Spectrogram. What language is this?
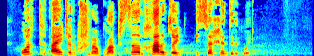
Abkhazian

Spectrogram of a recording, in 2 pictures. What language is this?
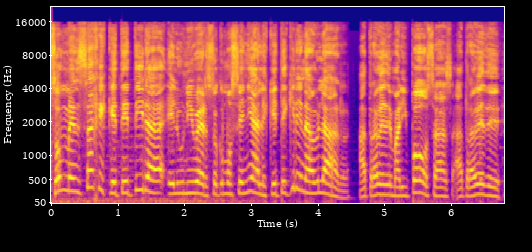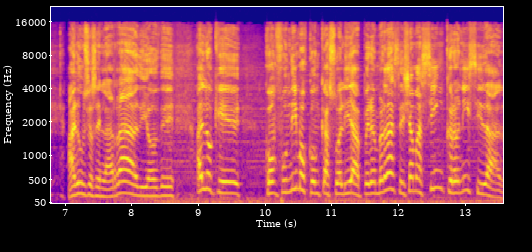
Spanish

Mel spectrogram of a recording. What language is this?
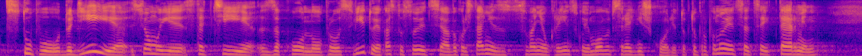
Ukrainian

